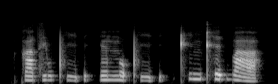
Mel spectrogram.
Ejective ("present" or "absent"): absent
